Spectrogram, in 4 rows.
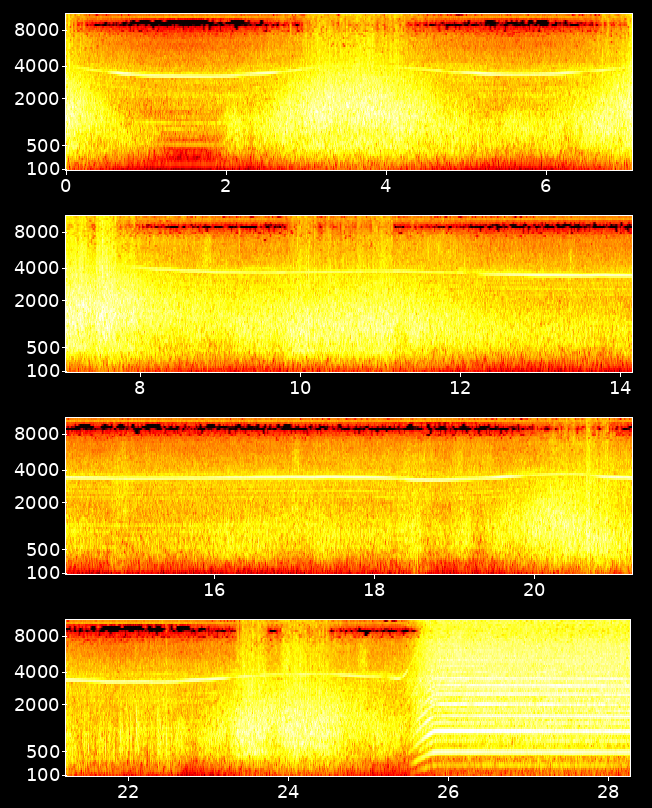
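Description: Wind rushing over the wing-mounted camera of a Bixler v1.1 foam RC plane, swelling and fading repeatedly as the plane glides and banks, with a faint thin whine above it. Near the end the electric pusher motor comes on, and a loud, steady whine takes over.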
